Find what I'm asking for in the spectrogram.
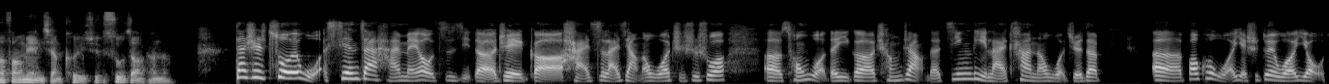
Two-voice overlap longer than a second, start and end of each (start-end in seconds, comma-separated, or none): none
